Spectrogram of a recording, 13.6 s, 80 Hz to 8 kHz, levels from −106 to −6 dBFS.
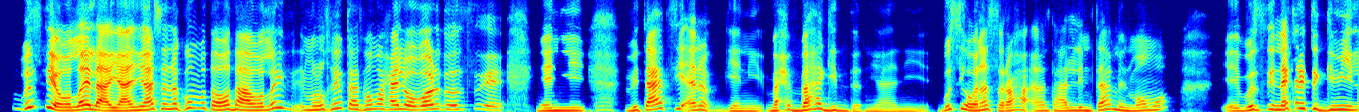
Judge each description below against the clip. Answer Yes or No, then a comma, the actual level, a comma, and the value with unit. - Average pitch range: No, wide, 6.4 semitones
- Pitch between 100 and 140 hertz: No, very high, 255 Hz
